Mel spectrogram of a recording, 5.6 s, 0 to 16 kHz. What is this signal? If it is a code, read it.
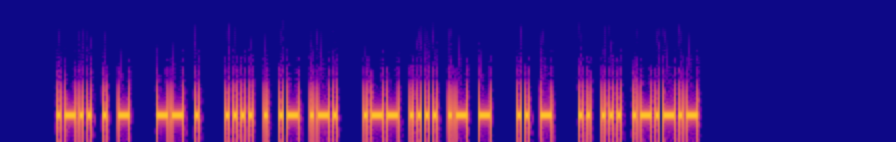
Morse code, heard as a keyed tone, about 50 wpm, 700 Hz. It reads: LET ME HEAR WHAT IT IS.
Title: Sentences from Top 300 Words 50wpm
